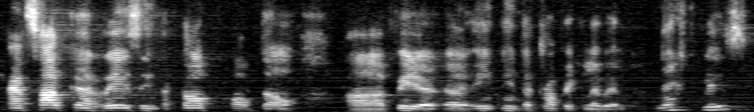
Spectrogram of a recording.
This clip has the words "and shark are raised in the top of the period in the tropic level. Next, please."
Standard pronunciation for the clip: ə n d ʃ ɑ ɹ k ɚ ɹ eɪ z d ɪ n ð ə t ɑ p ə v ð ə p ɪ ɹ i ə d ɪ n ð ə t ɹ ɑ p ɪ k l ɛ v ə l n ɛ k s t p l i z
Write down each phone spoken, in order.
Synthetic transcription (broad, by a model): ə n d s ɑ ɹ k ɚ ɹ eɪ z ɪ n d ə t ɑ p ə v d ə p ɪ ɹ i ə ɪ ɪ n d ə t ɹ ɑ p ɪ k l ɛ v ə l n ɛ k s t p l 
